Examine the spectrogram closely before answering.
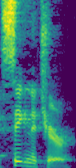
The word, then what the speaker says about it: signature: verne de l'intensité mais on appuie sur la première syllabe sénateurs ok signature parce que nous francophones on a tendance à mettre le reste entre parenthèses à faire c'est de nature non signature voyez on entendre à la fin qui ici qui est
